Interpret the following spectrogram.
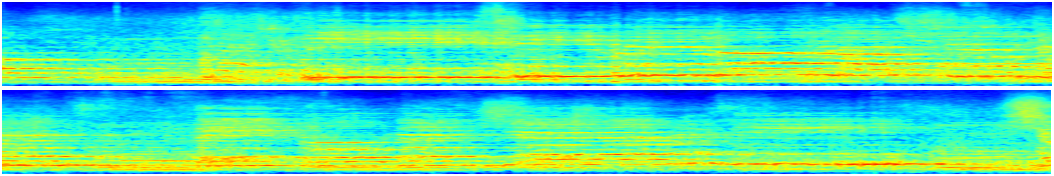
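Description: A choir of several voices singing a liturgical hymn together in long held notes.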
